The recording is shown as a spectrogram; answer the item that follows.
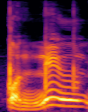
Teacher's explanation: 디귿과 니은이 만나면요, 비음화가 벌어져서 꽃내음 이렇게 발음 나죠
